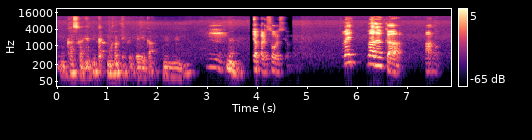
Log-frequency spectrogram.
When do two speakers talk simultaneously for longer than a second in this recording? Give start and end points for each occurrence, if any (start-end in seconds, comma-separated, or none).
none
